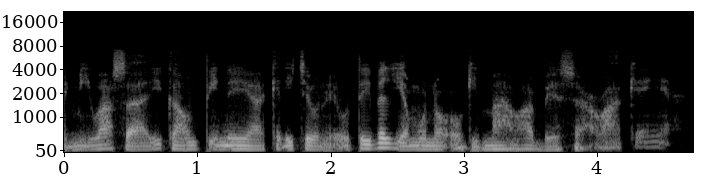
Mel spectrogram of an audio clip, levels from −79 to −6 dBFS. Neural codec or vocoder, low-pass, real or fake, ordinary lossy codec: codec, 16 kHz, 0.5 kbps, X-Codec, HuBERT features, trained on LibriSpeech; 7.2 kHz; fake; none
